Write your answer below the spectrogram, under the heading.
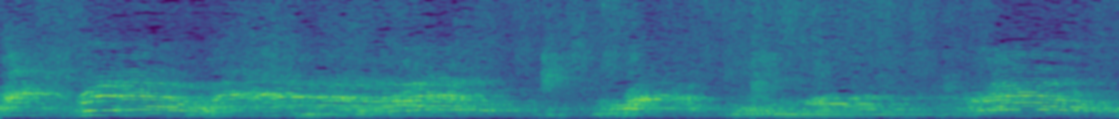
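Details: Siamese cats at shower time, crying in long, plaintive, slightly wobbling meows, roughly one per second, with some cries stretched out and overlapping.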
